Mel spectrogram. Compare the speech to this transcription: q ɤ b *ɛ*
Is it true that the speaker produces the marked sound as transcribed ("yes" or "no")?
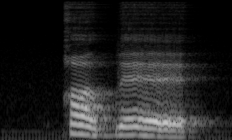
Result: yes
